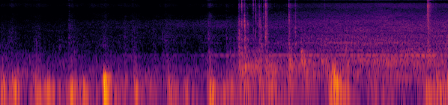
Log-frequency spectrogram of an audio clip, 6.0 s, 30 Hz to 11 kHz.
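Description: Low thumps of a camera being carried while walking, then from about halfway a steady fan whir with a faint hum comes in: the cooling fans of a Cisco VG350 voice gateway running on their medium setting. A few sharp clicks are heard as the whir comes in and near the end.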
